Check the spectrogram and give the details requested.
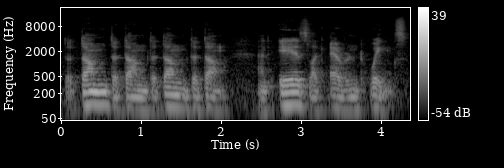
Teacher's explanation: it's 6 syllables, alternating soft, stressed, soft, stressed, soft, stressed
